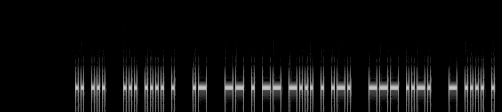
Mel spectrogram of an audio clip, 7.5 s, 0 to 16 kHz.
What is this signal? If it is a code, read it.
Morse code, heard as a keyed tone, about 28 wpm, 700 Hz. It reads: IS SHE A MEMBER OF THE
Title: Sentences from Top 1100 Words 30wpm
